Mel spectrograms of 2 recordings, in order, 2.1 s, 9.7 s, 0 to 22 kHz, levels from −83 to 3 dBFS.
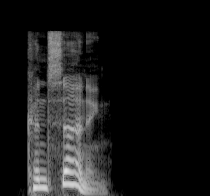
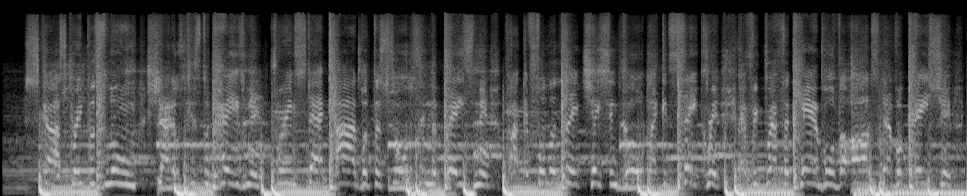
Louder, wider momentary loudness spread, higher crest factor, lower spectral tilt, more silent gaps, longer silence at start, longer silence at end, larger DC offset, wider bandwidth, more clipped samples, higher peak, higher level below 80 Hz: about the same, -18 LUFS vs -18 LUFS; first, 11 LU vs 6 LU; first, 18 dB vs 12 dB; about the same, -5 dB/octave vs -5.5 dB/octave; neither; about the same, 0.25 s vs 0.15 s; first, 1.1 s vs 0 s; neither; second, 12 kHz vs 17 kHz; neither; about the same, -4 dBFS vs -4 dBFS; second, -48 dBFS vs -20 dBFS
